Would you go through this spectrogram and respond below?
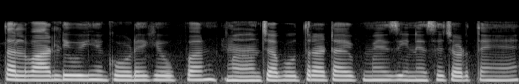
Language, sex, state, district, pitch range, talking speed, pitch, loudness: Hindi, female, Uttar Pradesh, Jalaun, 195-205 Hz, 175 wpm, 200 Hz, -14 LUFS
